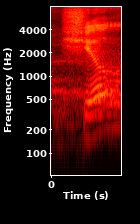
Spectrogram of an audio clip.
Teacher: ro tasydid ditekan, tapi tetap harus di sini ada sifat takrir, ya, bergetar. Syar getarannya tebal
